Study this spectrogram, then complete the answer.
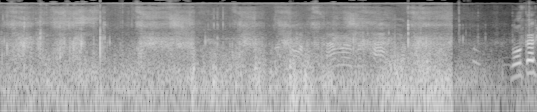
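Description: Skate blades scrape steadily over ice in wind.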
